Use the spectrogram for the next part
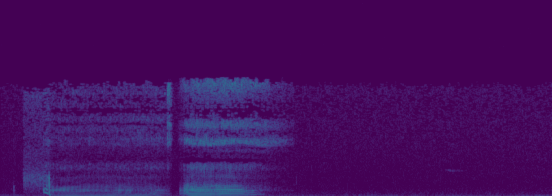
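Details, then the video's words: A French Bulldog sleeping with its eyes open snores in two long, rough, rattling breaths, then goes quiet. "Snoring French Bulldog with eyes open"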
